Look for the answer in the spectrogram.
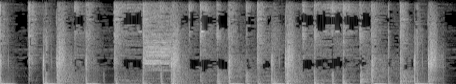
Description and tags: home-made breakbeat
breakbeat, loop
